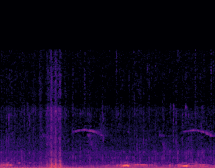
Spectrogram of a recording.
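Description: Racing pigeons coo softly in a loft at Sona Masjid, Chapai Nawabganj, with two low throaty coos a second apart over a faint hiss of ambient noise and a few thin chirps.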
